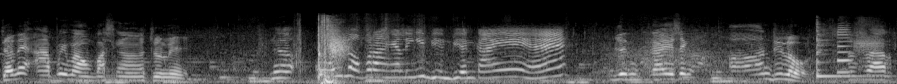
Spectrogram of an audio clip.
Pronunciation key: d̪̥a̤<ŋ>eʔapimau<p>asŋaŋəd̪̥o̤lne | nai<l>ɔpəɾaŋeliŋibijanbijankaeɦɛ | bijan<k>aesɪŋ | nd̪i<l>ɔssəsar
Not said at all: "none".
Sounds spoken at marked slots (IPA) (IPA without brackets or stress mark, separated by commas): n, p, l, k, l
